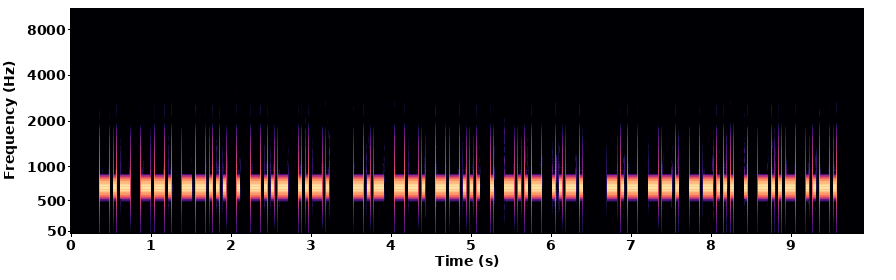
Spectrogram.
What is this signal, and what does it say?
Morse code, heard as a keyed tone, about 28 wpm, 700 Hz. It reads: KG7EXF KG7EXF KG7EXF
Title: USA Call Signs Repeated 3x 28wpm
